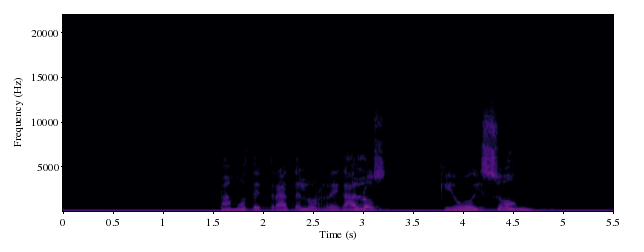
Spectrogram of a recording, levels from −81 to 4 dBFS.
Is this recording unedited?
no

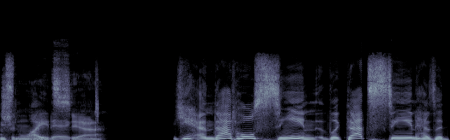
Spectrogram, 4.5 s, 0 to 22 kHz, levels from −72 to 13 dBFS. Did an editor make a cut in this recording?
no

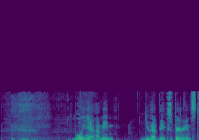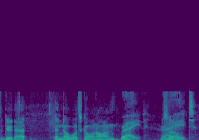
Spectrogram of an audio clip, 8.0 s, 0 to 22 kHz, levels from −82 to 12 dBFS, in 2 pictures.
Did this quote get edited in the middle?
no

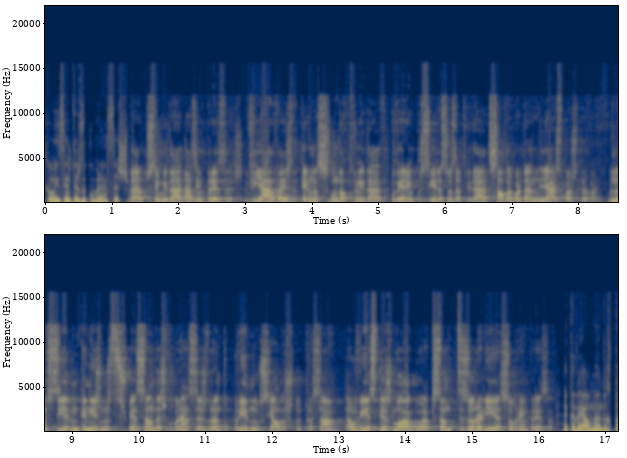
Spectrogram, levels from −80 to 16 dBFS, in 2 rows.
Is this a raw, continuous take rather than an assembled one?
no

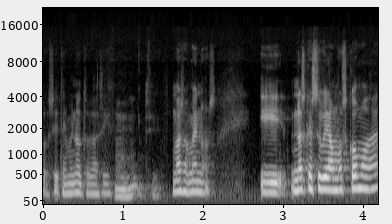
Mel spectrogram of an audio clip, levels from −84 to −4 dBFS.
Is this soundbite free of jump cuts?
no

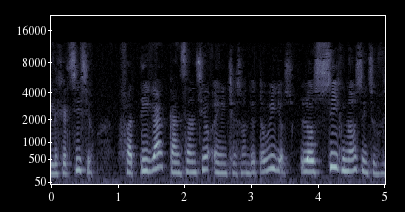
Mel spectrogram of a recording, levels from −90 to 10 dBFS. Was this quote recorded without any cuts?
no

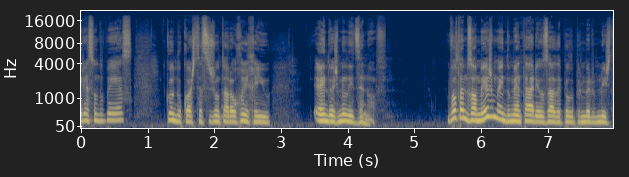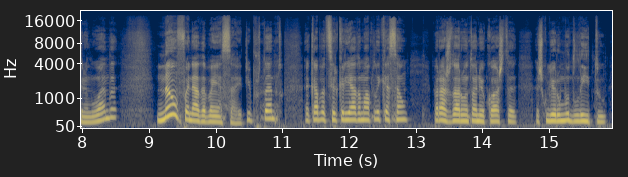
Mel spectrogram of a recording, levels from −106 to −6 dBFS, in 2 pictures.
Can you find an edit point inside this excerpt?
yes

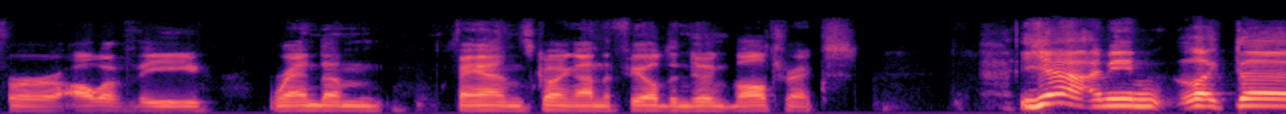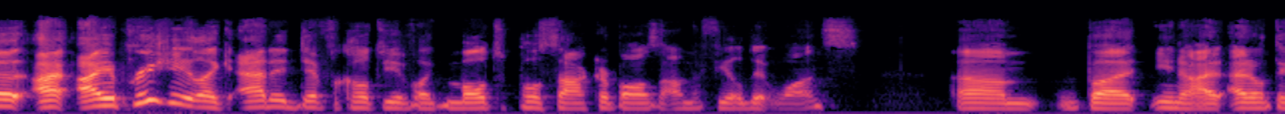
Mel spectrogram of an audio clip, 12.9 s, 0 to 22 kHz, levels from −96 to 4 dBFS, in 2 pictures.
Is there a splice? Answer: no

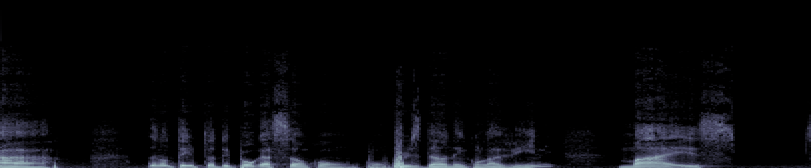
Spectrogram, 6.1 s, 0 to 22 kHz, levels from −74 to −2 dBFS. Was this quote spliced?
yes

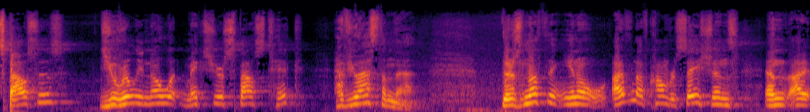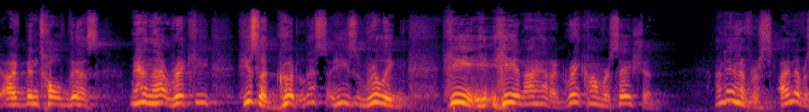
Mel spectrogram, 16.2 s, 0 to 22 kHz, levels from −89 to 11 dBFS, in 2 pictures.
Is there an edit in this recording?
no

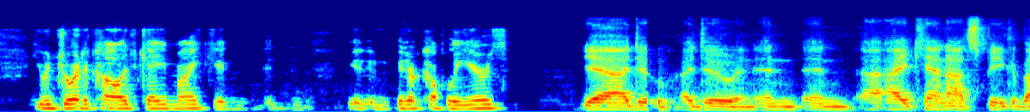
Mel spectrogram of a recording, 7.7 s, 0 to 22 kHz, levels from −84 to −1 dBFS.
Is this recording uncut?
yes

